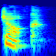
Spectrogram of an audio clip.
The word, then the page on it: jock: British English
